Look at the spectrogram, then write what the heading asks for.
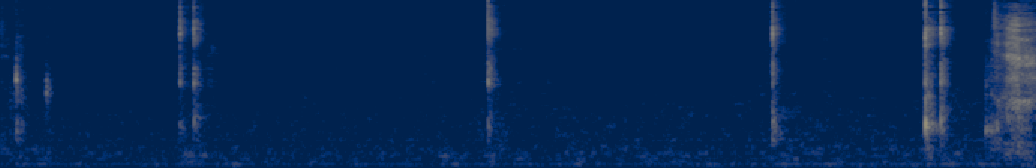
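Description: A computer mouse clicking a handful of times during a cut-and-paste of a picture, with sparse, sharp, quiet clicks scattered over a faint steady hum.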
